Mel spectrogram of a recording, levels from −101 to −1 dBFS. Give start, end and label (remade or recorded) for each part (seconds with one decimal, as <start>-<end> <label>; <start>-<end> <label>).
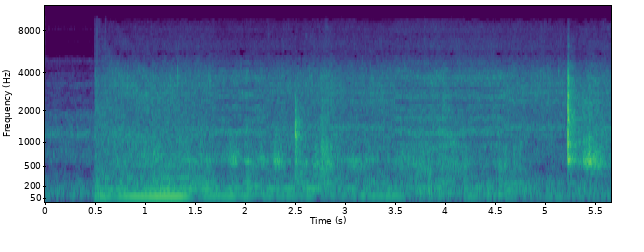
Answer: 0.0-1.7 recorded; 1.7-2.2 remade; 2.2-3.5 recorded; 3.5-4.6 remade; 4.6-5.7 recorded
